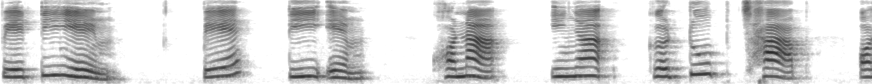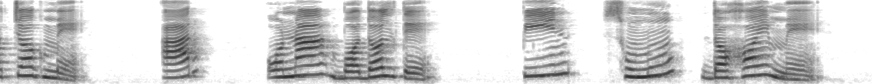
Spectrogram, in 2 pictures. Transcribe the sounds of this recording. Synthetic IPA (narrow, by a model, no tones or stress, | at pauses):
peʈiem | pe | ʈiem | kʰɔnaʔ | iɲaʔ | kəʈup̚ | t͡ʃʰap | ɔt͡ʃɔɡmɛ | aɾ | ɔnabɔd̪ɔlt̪ɛ | pin | sumu | d̪ɔhɔjmɛ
